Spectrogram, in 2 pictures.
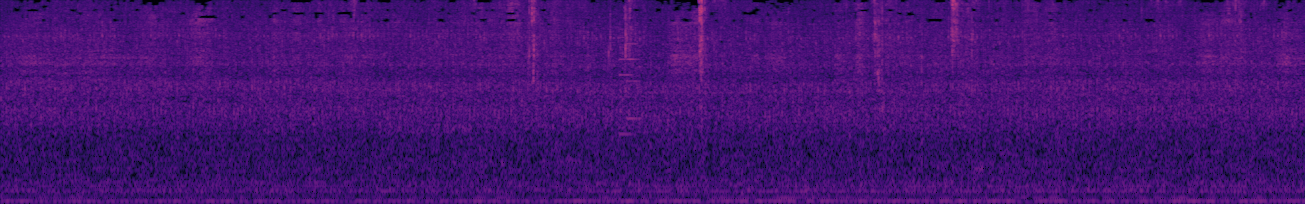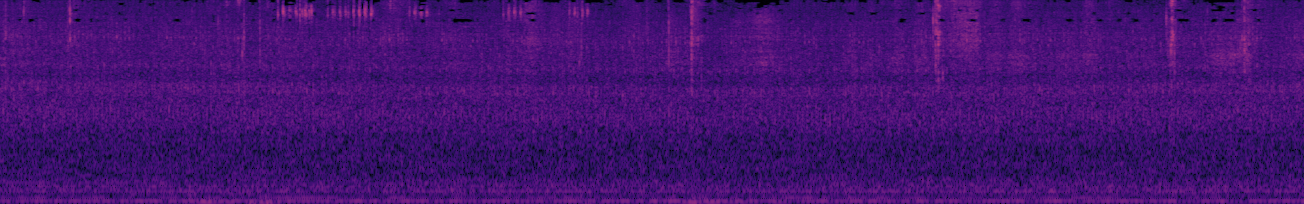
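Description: A steady low hum with an even hiss over it, the background noise of a room, with a few faint ticks scattered through it.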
